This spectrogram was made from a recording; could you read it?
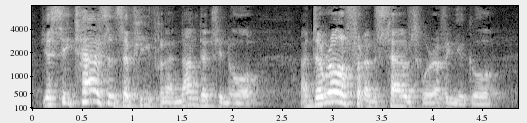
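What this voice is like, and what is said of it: Put-on Irish accent drifting Scottish. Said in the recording (French): “mon accent irlandais a tendance à tourner écossais après quelques lignes”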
